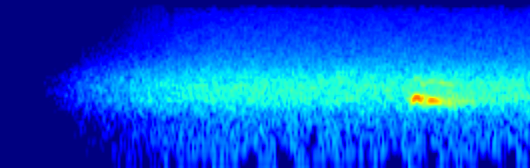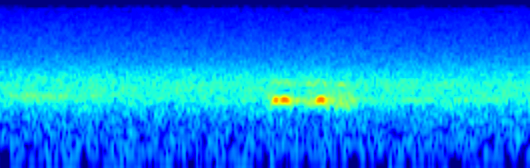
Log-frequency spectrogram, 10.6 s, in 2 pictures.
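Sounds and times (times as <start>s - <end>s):
owl giving low hoots: 4.1s - 4.8s, 8.0s - 9.0s.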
